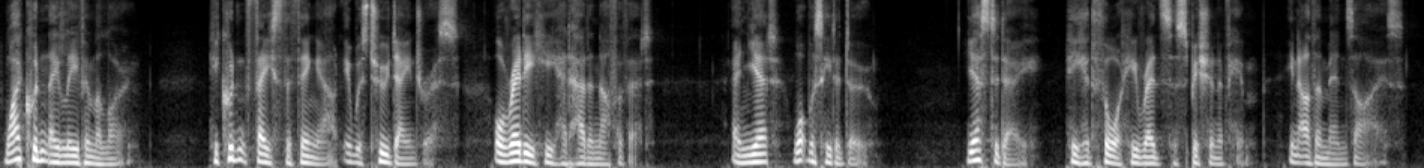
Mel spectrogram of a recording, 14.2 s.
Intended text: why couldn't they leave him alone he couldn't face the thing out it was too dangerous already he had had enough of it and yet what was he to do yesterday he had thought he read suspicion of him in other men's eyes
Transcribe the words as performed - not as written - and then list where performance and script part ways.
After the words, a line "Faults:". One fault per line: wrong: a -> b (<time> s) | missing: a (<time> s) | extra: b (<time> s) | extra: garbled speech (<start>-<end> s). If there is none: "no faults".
why couldn't they leave him alone he couldn't face the thing out it was too dangerous already he had had enough of it and yet what was he to do yesterday he had thought he read suspicion of him in other men's eyes
Faults:
no faults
